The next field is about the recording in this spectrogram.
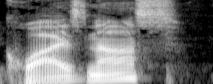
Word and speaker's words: Quiznos: I love when people say Quiznos instead of Quiznos. It's the best. Anyway. – What if we said it wrong and they're laughing at us for it? It's actually Quiznos, but yeah.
